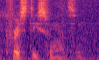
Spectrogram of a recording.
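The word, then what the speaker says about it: Kristy Swanson: Kirstie Swanson. I mispronounced it. – Oh, okay, Christy Swanson.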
